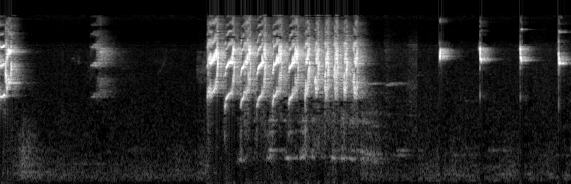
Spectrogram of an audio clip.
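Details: Fighter lovebird alternating ngetik and ngekek, sung to provoke rivals: two scattered chirps, then a two-second burst of dense, harsh, rattling trill, followed by four short, sharp ticks about half a second apart.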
